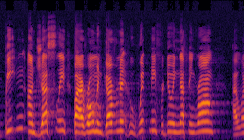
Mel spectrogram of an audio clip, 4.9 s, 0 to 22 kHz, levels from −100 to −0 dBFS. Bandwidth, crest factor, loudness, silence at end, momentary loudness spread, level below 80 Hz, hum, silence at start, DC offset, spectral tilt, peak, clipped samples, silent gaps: over 20 kHz; 20 dB; -30 LUFS; 0 s; 13 LU; -78 dBFS; none; 0.1 s; under 0.1%; -2 dB/octave; -12 dBFS; under 0.1%; none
